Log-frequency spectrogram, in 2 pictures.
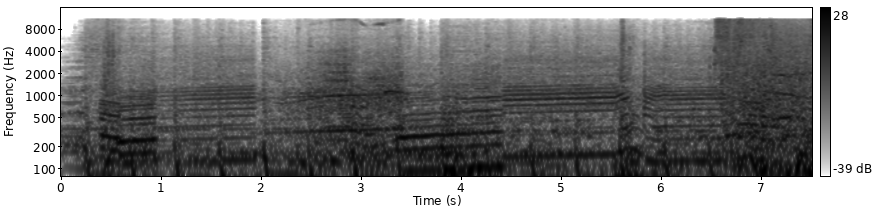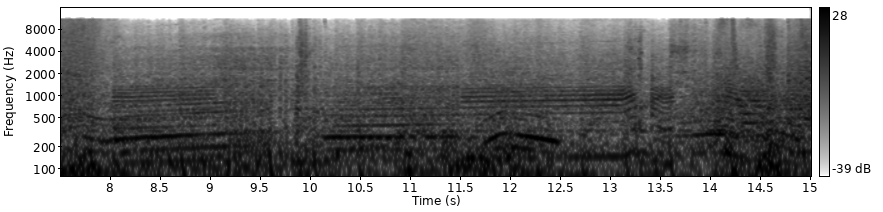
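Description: Race car engines accelerating hard from a standing start, the pitch climbing and dropping back with each gear change, over a film score. A burst of tire screech comes about halfway through.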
